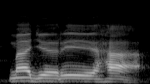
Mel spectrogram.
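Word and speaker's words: مجراها: Berikutnya adalah imalah. Halaman 162. Yaitu membaca fathah yang miring ke kasrah atau alif miring ke ya. Bacaan ini hanya satu dalam riwayat Hafs, yaitu surah Hud ayat 41. Majriha.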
